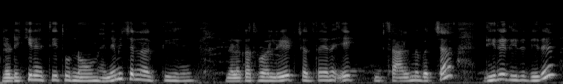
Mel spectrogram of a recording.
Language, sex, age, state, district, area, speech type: Hindi, female, 60+, Madhya Pradesh, Betul, urban, spontaneous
